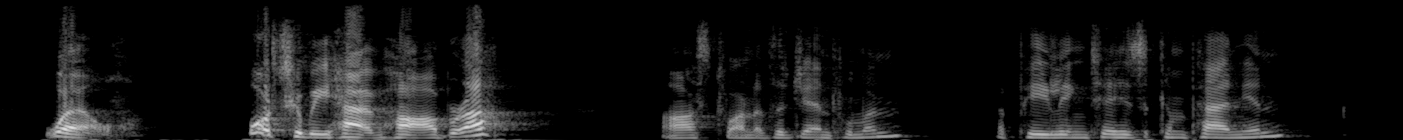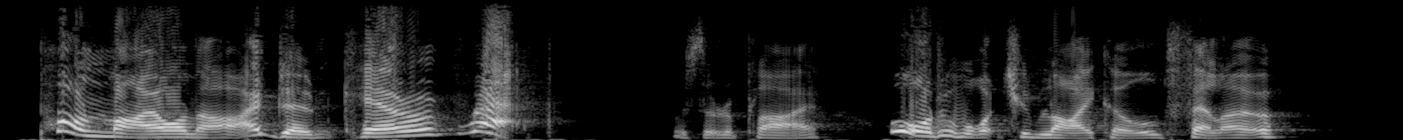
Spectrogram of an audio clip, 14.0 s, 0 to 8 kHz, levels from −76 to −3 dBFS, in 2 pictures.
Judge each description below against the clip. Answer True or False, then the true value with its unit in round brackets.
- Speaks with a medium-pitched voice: True (180 Hz)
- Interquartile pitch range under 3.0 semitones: False (4.8 semitones)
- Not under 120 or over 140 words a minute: True (135 wpm)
